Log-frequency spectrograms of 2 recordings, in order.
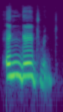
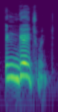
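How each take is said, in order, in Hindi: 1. यह शब्द 'eh' ध्वनि से शुरू होता है। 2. यह शब्द 'eh' ध्वनि से शुरू होता है।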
